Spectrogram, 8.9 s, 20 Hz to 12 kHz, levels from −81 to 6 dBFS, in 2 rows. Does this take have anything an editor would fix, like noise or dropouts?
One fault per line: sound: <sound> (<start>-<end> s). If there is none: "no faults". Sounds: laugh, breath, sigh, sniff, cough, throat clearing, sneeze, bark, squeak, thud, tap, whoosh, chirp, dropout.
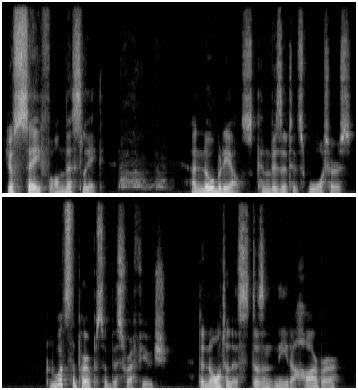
sound: bark (1.4-2.2 s)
